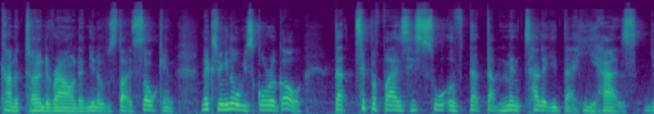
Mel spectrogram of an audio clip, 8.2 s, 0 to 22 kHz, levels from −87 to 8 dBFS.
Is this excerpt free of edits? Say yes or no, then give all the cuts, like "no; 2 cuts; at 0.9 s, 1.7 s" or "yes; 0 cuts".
yes; 0 cuts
